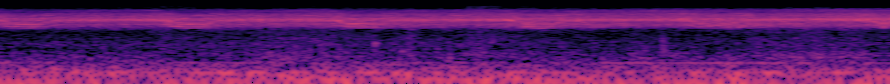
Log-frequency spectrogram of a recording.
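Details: Cicadas in trees in a front yard on a summer evening near dusk, a constant high sizzling buzz over a soft low rumble.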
